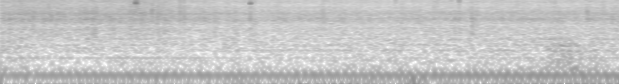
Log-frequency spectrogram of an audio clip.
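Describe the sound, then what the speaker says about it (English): Biryani dal, brown masoor lentils coated in masalas, frying in a pot, a continuous soft, even sizzle with faint crackles, close up and without any talk. "the biryani dal is fried out with the masalas coated very well"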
